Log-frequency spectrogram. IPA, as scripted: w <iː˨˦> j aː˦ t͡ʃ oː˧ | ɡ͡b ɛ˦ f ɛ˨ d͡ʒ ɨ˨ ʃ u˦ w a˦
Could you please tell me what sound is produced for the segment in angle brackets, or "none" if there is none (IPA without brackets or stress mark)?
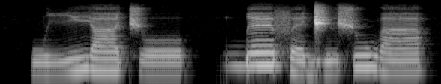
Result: iː˨˦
